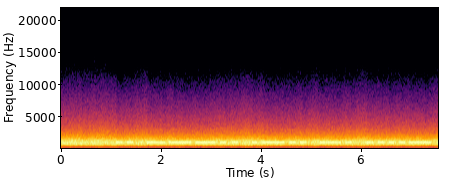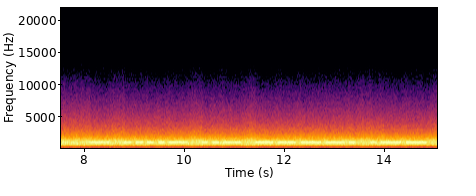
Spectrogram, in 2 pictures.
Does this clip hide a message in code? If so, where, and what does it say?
Yes: Morse code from 1.1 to 14.9 s, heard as a keyed tone, hand-sent with a straight key, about 11 wpm, 1000 Hz, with heavy radio static and a narrow filter. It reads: I8LN4 T4U9W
